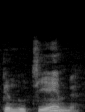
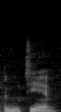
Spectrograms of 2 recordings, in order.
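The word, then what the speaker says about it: pénultième: vai dizer que a penultième, a palavra em francês penúltima, né, ela tem o acento da sílaba na penúltima sílaba, penultième.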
